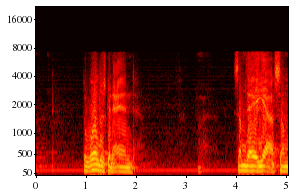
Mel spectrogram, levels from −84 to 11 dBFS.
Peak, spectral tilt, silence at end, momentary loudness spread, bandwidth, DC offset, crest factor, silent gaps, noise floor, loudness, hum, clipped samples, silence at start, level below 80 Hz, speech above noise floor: -14 dBFS; -6 dB/octave; 0 s; 24 LU; 7.6 kHz; under 0.1%; 10 dB; none; -48 dBFS; -22 LUFS; 60 Hz at -50 dBFS; under 0.1%; 0 s; -46 dBFS; 27 dB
